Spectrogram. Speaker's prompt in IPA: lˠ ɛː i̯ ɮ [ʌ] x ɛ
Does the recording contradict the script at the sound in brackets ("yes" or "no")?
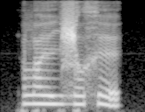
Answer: no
